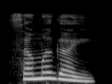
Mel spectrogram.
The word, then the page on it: ಸುಮುಖಿ: sumukhi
